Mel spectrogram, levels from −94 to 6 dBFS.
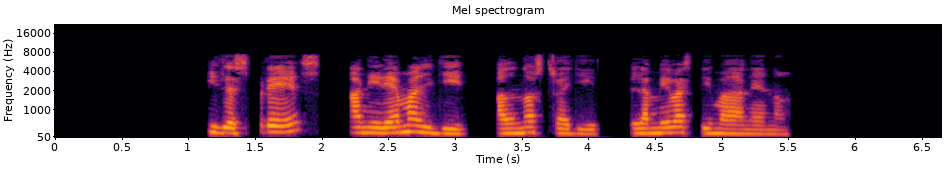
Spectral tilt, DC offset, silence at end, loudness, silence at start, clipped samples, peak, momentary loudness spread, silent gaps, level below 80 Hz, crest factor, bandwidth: -5.5 dB/octave; under 0.1%; 1.15 s; -19 LUFS; 1.15 s; under 0.1%; -2 dBFS; 13 LU; 1.47-1.53 s, 2.00-2.20 s, 3.20-3.31 s, 4.23-4.31 s; -56 dBFS; 18 dB; 7.6 kHz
